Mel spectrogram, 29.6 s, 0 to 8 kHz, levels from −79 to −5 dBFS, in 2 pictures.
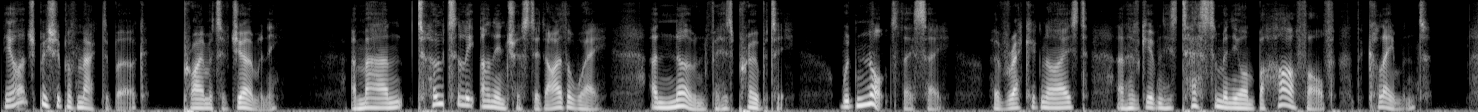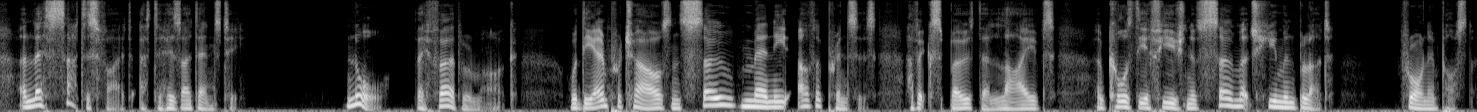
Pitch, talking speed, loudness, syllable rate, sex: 125 Hz, 140 wpm, -20 LUFS, 5.2 syllables/s, male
